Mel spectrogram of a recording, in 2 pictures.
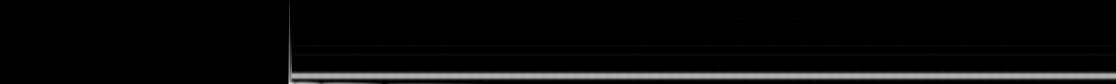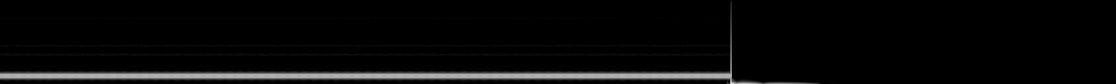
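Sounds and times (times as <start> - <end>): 
dial tone: 2.9 - 18.5.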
